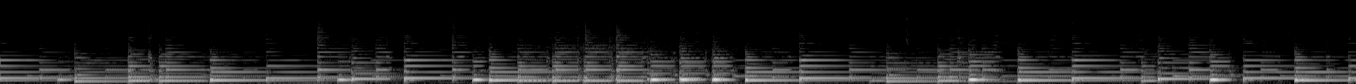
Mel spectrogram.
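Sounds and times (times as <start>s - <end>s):
high-pitched eight-string ngoni: 0.0s - 13.5s.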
